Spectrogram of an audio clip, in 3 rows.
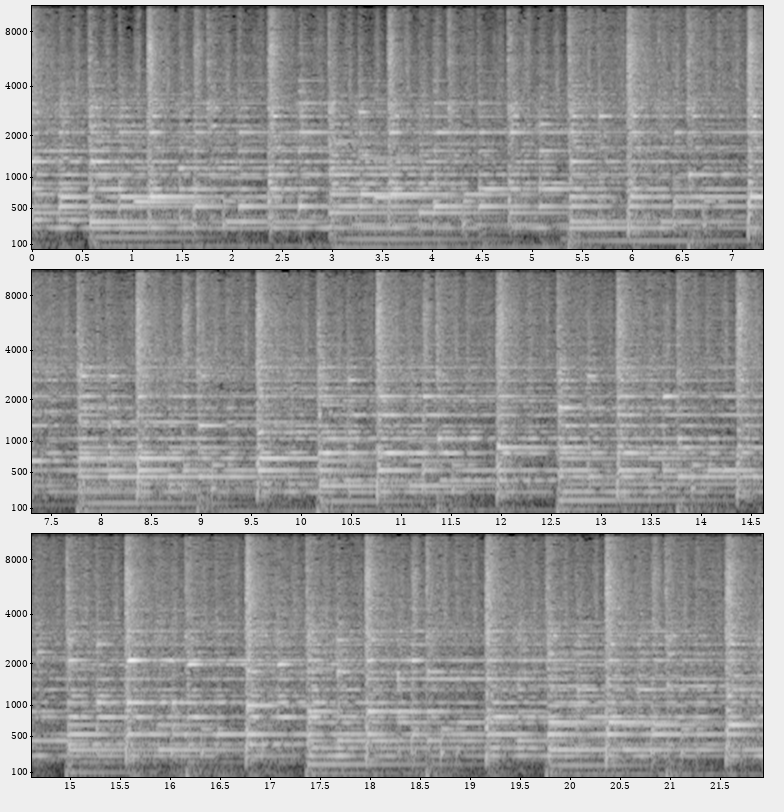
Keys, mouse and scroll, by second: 0.9 alt+middle click, 3.4 alt+middle click, 4.3 F4, 4.9 alt+middle click, 5.1 alt+middle click, 6.9 alt+middle click, 8.9 alt+middle click, 12.9 alt+double middle click, 14.7 alt+middle click, 16.4 ctrl+click, 18.3 ctrl+click.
